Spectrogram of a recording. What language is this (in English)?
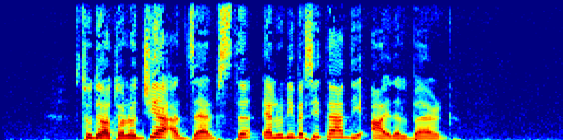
Italian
